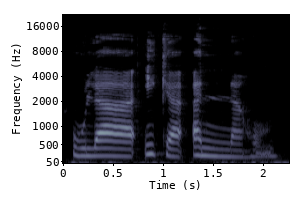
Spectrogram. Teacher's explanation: Clear hamza. Completely close your vocal cords together.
